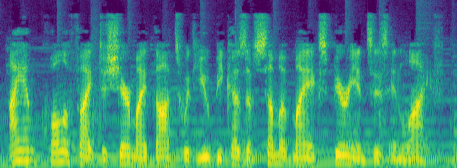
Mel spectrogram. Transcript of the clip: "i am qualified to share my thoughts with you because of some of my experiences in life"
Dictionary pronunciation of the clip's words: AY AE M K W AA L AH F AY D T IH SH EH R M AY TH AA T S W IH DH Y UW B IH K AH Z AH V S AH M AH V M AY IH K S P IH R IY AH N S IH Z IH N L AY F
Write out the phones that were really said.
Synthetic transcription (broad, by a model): AY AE M K W AA L AH F AY D T IH SH EH R M AY TH AA T S W IH DH Y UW B IH K AH Z AH V S AH M AH V M AY IH K S P IH R IY AH N S IH Z IH N L AY F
